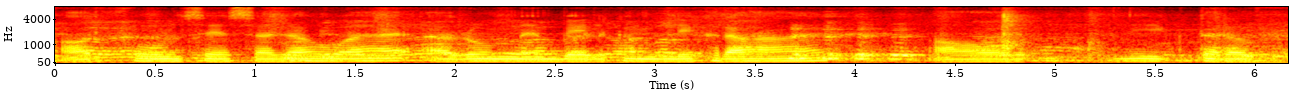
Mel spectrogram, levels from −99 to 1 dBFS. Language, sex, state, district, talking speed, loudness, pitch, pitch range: Hindi, male, Haryana, Rohtak, 155 wpm, -17 LUFS, 120 Hz, 115-130 Hz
